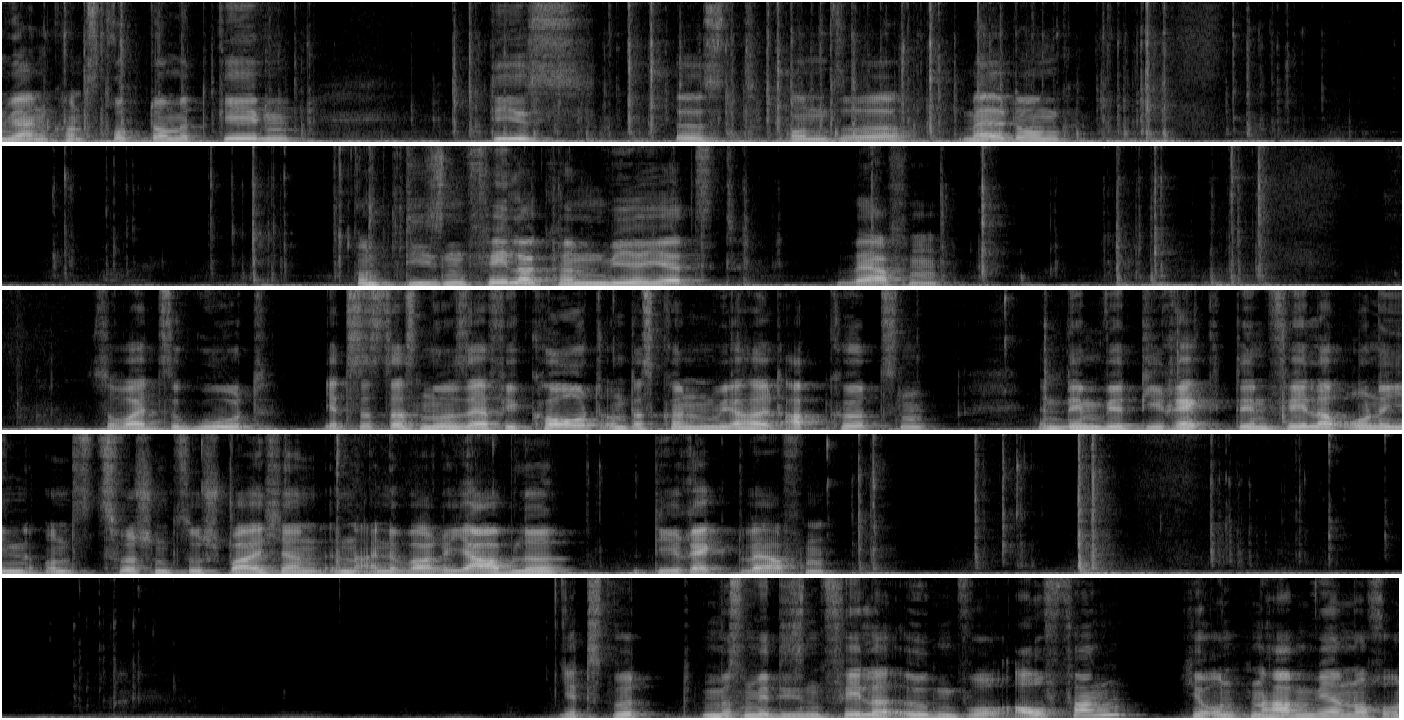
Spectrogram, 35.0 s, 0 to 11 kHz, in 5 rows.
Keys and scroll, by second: 0.0-0.6 typing, 1.9-6.1 typing, 8.2 End, 8.7 Return, 9.3-12.9 typing, 19.8 ctrl+x, 22.2 ctrl+v, 25.2 Delete, 26.3 Delete, 29.2 BackSpace.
